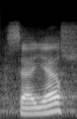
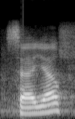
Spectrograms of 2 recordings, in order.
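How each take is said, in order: Both takes have the same delivery.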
